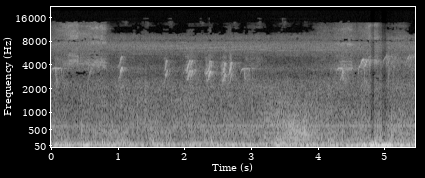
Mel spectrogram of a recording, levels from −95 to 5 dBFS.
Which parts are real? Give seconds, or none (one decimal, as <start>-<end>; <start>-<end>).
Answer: 0.0-0.8; 1.3-3.3; 4.0-5.5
